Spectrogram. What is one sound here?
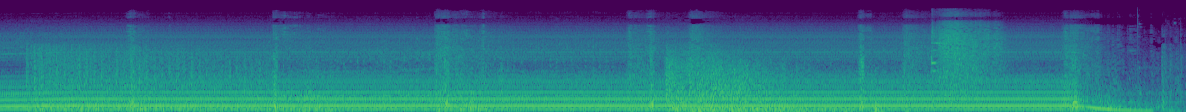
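Tyres rumble over bumpy ground.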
